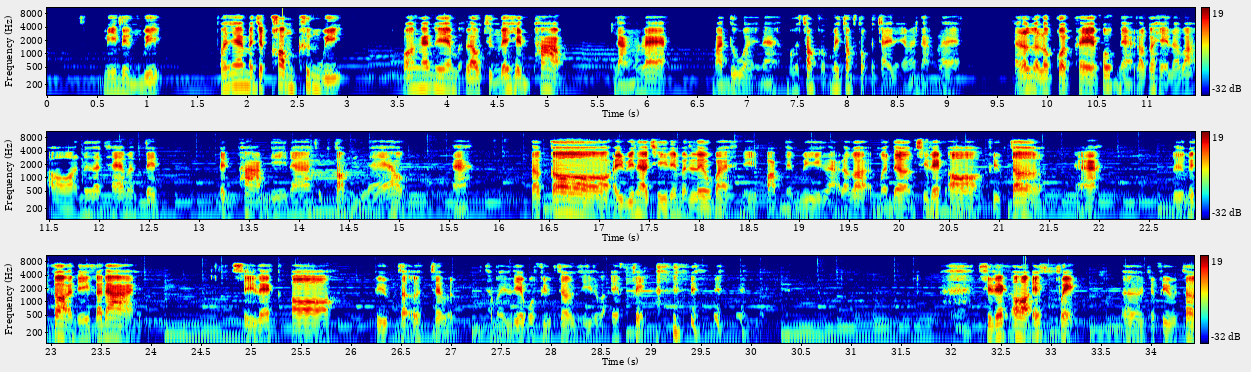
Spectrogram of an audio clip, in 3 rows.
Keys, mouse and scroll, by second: 3.6 click, 7.5 click, 10.4 click, 15.9 click, 16.9 click, 20.1 click, 23.0 click.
